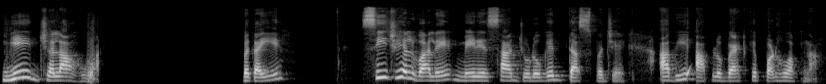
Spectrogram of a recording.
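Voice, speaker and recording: A woman's voice: lowish voice, slow, long pauses. A woman English teacher with an Indian accent, teaching a live online class, drilling words by repeating them and calling on students by name.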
